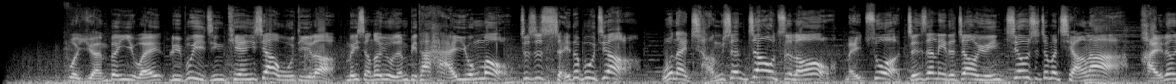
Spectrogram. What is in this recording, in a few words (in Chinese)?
台湾腔年轻激情; 无双赵子龙割草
